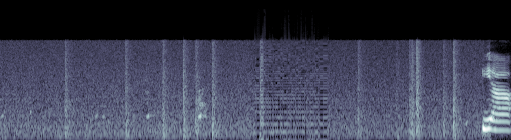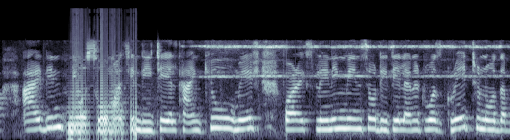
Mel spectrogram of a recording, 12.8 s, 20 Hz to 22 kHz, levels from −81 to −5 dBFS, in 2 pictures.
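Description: Gain pumping runs through the whole speech clip: the level drops by something like 20 dB the moment a loud syllable arrives. The likely cause is input gain set far too high, with a fast limiter clamping each peak. The speech itself sounds flattened and squashed.

From 3.18 to 4.11 s, and again from 7.22 to 8.10 s, the sound turns into a rigid metallic drone with a fixed pitch of 188 Hz. This is robotic sound from repeated short buffers, likely caused by audio arriving too rarely, so the same slice of about 5.3 ms is played over and over. In the first stretch most of the audio is replaced, and in the second about half. Unlike codec warble, the buzz keeps one steady pitch while still following the rough shape of the speech.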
